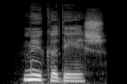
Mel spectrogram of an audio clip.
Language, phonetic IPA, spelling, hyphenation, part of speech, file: Hungarian, [ˈmyːkødeːʃ], működés, mű‧kö‧dés, noun, Hu-működés.ogg
- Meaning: functioning, operation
